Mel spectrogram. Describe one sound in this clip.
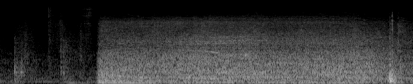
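A car engine runs nearby.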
